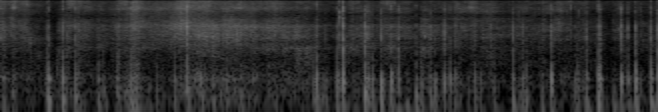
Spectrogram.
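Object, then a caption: Plastic bubble wrap envelope. Long painted nails on both hands rapidly tap and scratch a flat blue plastic bubble wrap envelope with air-filled bubbles. The result is a quiet, dense patter of short, dull taps and scratchy crackles, mostly low in tone with very little bright content. The taps come in uneven bursts that grow busier toward the end.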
